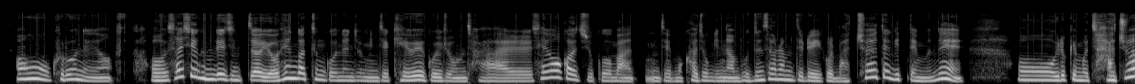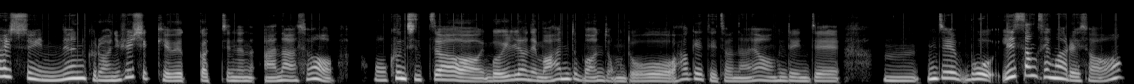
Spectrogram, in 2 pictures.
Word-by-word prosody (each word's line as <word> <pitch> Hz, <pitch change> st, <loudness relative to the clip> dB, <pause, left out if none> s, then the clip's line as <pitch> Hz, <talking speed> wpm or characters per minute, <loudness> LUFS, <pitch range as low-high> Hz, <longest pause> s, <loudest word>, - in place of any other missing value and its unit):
어 250 Hz, -3 st, +4 dB
그러네요. 180 Hz, -8 st, -1 dB, 0.4 s
어 180 Hz, 0 st, +1 dB
사실 345 Hz, -, 0 dB
근데 245 Hz, -4 st, +5 dB
진짜 200 Hz, -2 st, 0 dB
여행 235 Hz, +13 st, +4 dB
같은 250 Hz, -4 st, 0 dB
거는 185 Hz, -2 st, -4 dB
좀 175 Hz, -1 st, -6 dB
인제 160 Hz, +1 st, -3 dB
계획을 185 Hz, -3 st, 0 dB
좀 150 Hz, -2 st, -3 dB
잘 150 Hz, -1 st, -5 dB
세워 310 Hz, -, +2 dB
가지고 175 Hz, -, -3 dB
만 150 Hz, -3 st, -3 dB
인제 160 Hz, +1 st, -5 dB
뭐 155 Hz, 0 st, -7 dB
가족이나 170 Hz, -4 st, -3 dB
모든 175 Hz, +5 st, -2 dB
사람들이 205 Hz, -8 st, 0 dB
이걸 160 Hz, +1 st, -3 dB
맞춰야 155 Hz, -, -2 dB
되기 295 Hz, -8 st, -1 dB
때문에 175 Hz, -, 0 dB, 0.5 s
어 200 Hz, -1 st, +1 dB
이렇게 210 Hz, +3 st, +1 dB
뭐 185 Hz, -1 st, +1 dB
자주 200 Hz, -, 0 dB
할 370 Hz, 0 st, +6 dB
수 290 Hz, -, 0 dB
있는 240 Hz, +6 st, +5 dB
그런 185 Hz, -5 st, -2 dB
휴식 290 Hz, -2 st, -2 dB
계획 170 Hz, -3 st, -1 dB
같지는 170 Hz, -1 st, -3 dB
않아서 185 Hz, +10 st, 0 dB, 0.4 s
어 200 Hz, -, -4 dB
그건 275 Hz, +6 st, +6 dB
진짜 205 Hz, -, +2 dB
뭐 165 Hz, +2 st, 0 dB
1 195 Hz, +4 st, 0 dB
년에 220 Hz, -5 st, 0 dB
뭐 165 Hz, -1 st, -1 dB
1-2 250 Hz, +2 st, +1 dB
번 170 Hz, +1 st, -4 dB
정도 155 Hz, -1 st, -3 dB
하게 245 Hz, +2 st, -2 dB
되잖아요. 160 Hz, -, -5 dB
근데 175 Hz, 0 st, -4 dB
인제 160 Hz, 0 st, -4 dB, 0.5 s
음 170 Hz, -2 st, -4 dB
인제 275 Hz, +2 st, +4 dB
뭐 235 Hz, 0 st, +3 dB
일상생활에서 290 Hz, -, +2 dB
190 Hz, 290 characters per minute, -22 LUFS, 165-240 Hz, 0.5 s, 할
